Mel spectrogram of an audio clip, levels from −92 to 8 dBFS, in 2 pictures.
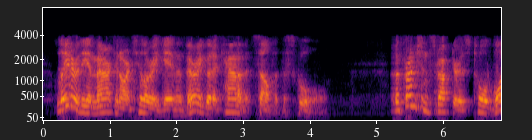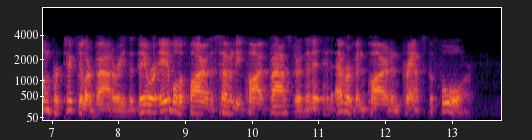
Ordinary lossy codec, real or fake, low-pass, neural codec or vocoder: AAC, 16 kbps; real; 7.2 kHz; none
